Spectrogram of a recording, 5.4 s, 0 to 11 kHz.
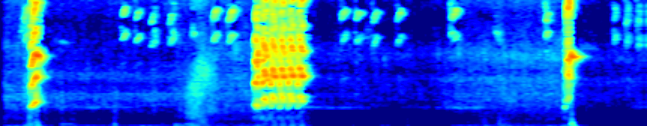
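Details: Rosy-faced lovebirds, a pair with four 8-week-old young, recorded in 2024: two sharp, shrill, harmonic shrieks about four seconds apart, with a brief burst of rapid buzzy chattering between them and faint soft chirps in a quiet background.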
